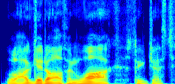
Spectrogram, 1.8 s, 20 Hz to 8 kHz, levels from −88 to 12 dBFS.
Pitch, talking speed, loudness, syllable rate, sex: 115 Hz, 205 wpm, -16 LUFS, 5.4 syllables/s, male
